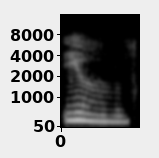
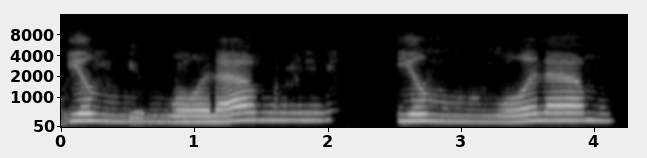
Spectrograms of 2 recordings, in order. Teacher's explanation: Zo-nya ditebalkan, Ibu. Jangan iz. Kalau iz nanti masuknya ke zal sukun. Tipis.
